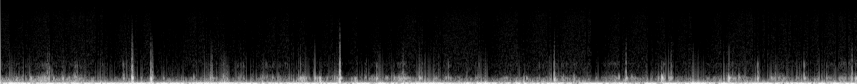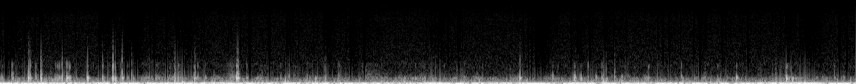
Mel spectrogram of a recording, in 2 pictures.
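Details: Stethoscope over the abdomen of a hungry person around noon, before Mentos and cola: loud, continuous low rumbling and gurgling with scattered pops; active bowel sounds (stomach growling from hunger).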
